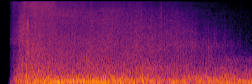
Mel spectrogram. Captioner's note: flames igniting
